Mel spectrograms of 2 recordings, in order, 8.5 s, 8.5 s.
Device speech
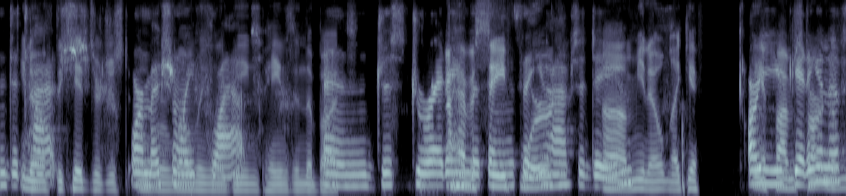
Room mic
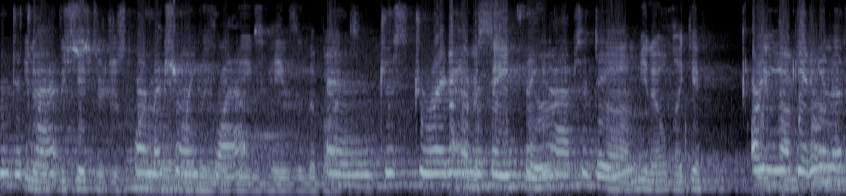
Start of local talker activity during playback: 1 s

